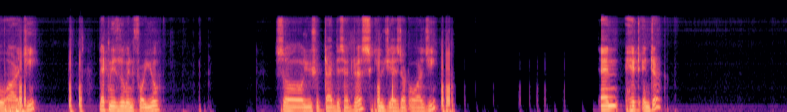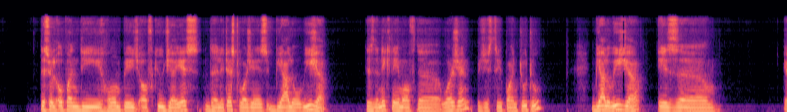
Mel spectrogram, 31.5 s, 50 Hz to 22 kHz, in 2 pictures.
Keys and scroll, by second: 0.0-0.8 typing, 4.0 super+=, 9.8 super+Escape, 13.4 Return.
